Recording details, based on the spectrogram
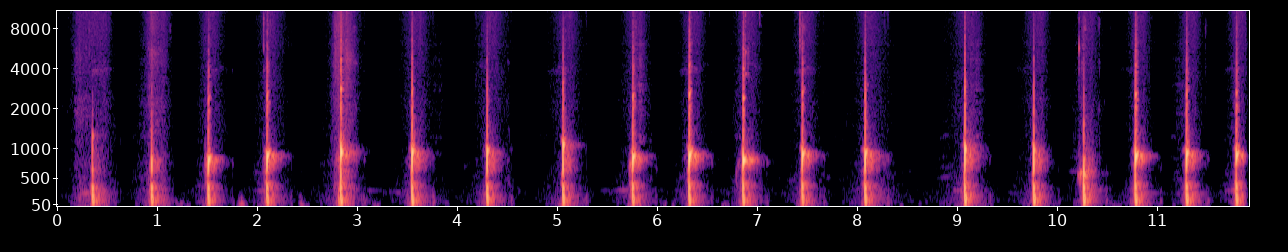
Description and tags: While I was eating one day, something really weird happened at the right hand joint of my jaw. Every bite was accompanied by a pain and a click. This is a recording of the sound (open mouth in front of mics).One or two coincided with the clock ticking. Fortunately the pain and clicking have gone now.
